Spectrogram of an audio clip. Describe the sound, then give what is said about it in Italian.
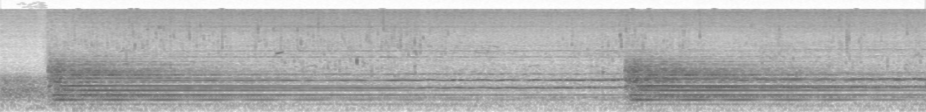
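A church bell of Alleghe, in the Dolomite mountains, tolls twice, several seconds apart, each deep, resonant strike ringing out and humming on with a long sustain. No voices, only a faint hiss behind the bell. “È una leggenda, naturalmente, e infatti si sentono soltanto con le orecchie della fantasia quelle campane.”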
